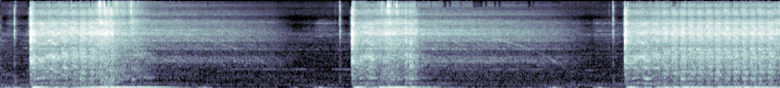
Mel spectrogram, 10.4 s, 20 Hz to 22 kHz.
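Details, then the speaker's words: Heavily customized 1950 Chevy cabover with LS swap cranks but won't start: three long bursts of low starter churning with faint catches; VATS vehicle anti-theft system suspected still blocking start, to be deleted from computer memory. "We're thinking maybe the VAT is still causing problem. And that's uh the vehicle anti- theft system."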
